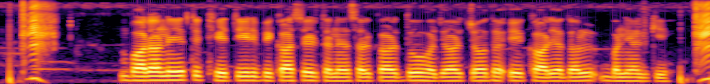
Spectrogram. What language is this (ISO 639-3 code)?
mag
